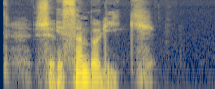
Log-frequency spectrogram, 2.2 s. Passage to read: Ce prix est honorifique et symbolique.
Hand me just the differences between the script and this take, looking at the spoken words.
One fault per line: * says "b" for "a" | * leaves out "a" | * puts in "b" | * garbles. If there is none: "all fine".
* leaves out "prix est honorifique"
